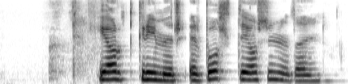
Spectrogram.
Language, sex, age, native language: Icelandic, male, 14, Icelandic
